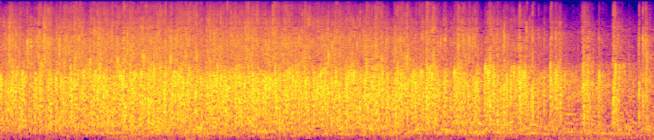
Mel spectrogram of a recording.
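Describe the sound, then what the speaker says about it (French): An audience at a personal development conference applauds to welcome a speaker, a dense, steady clapping that fades near the end. "Sur vos chaleureux applaudissements"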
